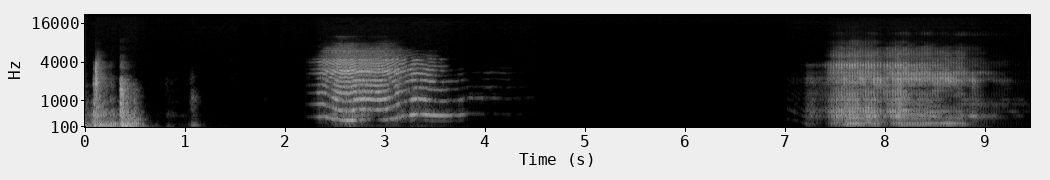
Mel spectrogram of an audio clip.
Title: How to Fix a Squeaky Door Hinge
